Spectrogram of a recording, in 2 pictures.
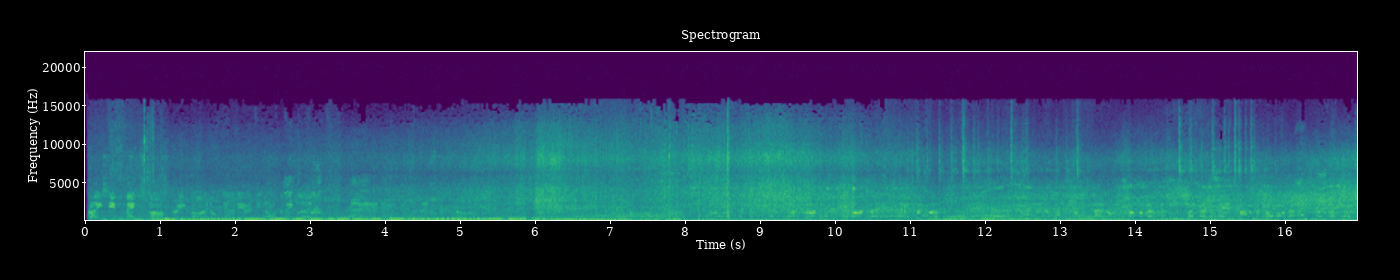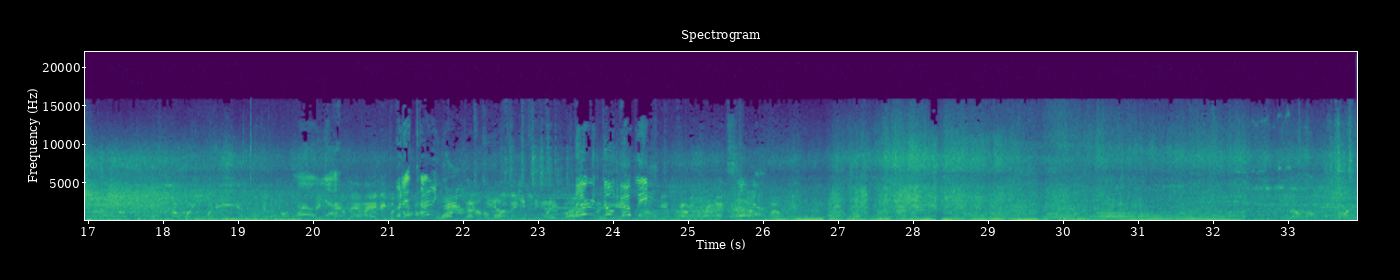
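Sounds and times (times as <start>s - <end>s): racing car engines: 0.0s - 33.9s.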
